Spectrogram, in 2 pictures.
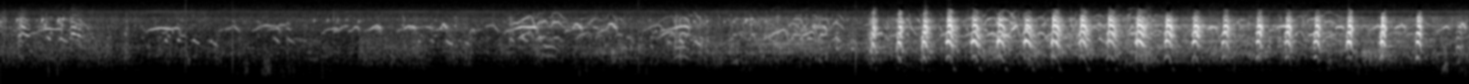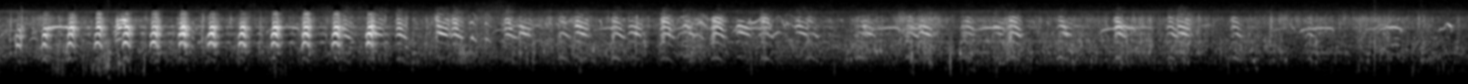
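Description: Birds calling in a wetland: scattered high chirps, then about a third of the way in a loud run of evenly repeated high call notes, two or three a second, that fades to softer repeated calls after the middle.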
